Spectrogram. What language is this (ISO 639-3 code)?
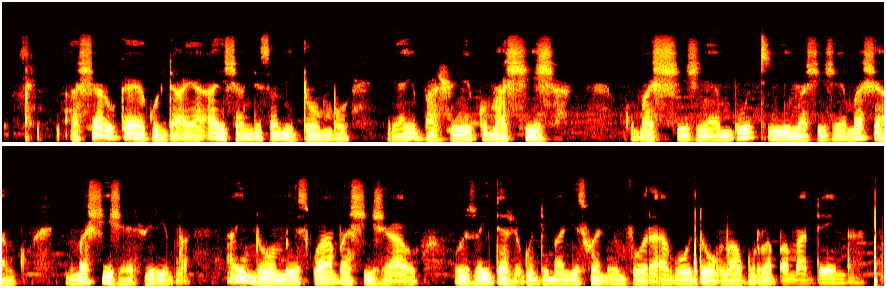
ndc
